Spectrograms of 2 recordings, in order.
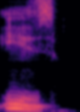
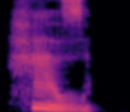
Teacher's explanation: Pero yo utilizo la Z para representarlo. No la Z de castellano, sino la S con voz. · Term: sonido mosca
